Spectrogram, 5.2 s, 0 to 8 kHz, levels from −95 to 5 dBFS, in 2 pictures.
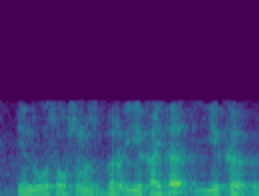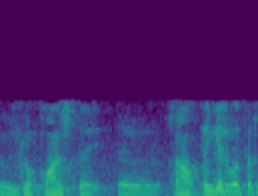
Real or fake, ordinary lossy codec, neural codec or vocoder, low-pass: real; AAC, 16 kbps; none; 7.2 kHz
